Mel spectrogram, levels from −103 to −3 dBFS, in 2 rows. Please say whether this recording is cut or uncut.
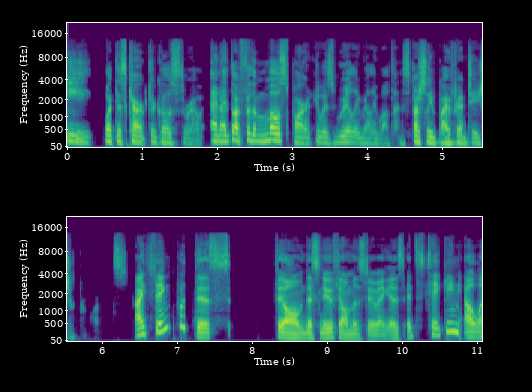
cut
